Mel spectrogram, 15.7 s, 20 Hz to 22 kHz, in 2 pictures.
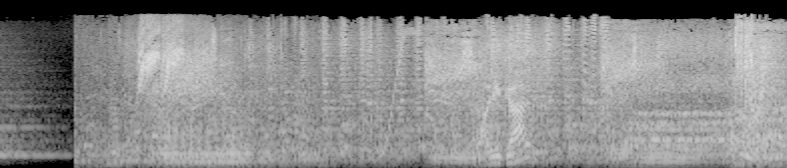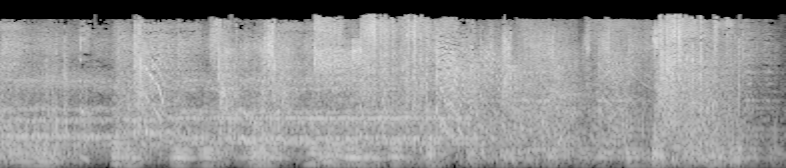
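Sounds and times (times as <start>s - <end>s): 
laser sword swooshing swings: 1.3s - 2.8s, 3.6s - 8.2s, 8.7s - 15.4s
movie-style laser swords buzzing hum: 1.3s - 15.7s
laser swords sharp clashing strikes: 3.9s - 15.5s
speech: 4.9s - 5.5s.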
